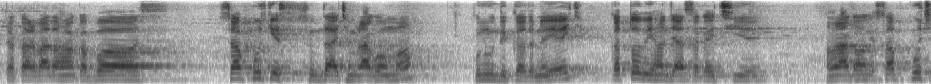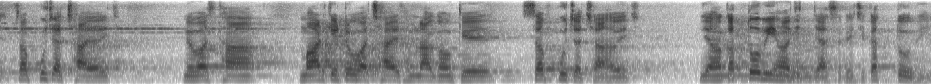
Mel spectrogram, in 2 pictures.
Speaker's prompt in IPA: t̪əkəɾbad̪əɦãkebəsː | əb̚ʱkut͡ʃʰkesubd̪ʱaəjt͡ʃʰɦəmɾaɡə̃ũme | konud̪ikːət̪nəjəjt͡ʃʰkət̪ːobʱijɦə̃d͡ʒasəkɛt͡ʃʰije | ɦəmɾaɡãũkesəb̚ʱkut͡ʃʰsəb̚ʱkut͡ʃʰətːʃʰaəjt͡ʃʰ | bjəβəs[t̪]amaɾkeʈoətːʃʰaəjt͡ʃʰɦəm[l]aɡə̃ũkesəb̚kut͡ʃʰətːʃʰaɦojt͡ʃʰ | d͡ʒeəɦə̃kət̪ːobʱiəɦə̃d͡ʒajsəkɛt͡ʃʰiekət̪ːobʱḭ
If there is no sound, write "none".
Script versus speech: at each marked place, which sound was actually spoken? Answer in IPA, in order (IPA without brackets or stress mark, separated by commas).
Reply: t̪ʰ, ɾ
